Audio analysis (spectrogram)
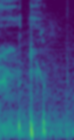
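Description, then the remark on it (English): A short run of three quick, muffled coughs from the speaker in close succession, fairly quiet, followed by a faint catch of breath; no one speaks. “Everybody got nervous when I coughed there.”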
